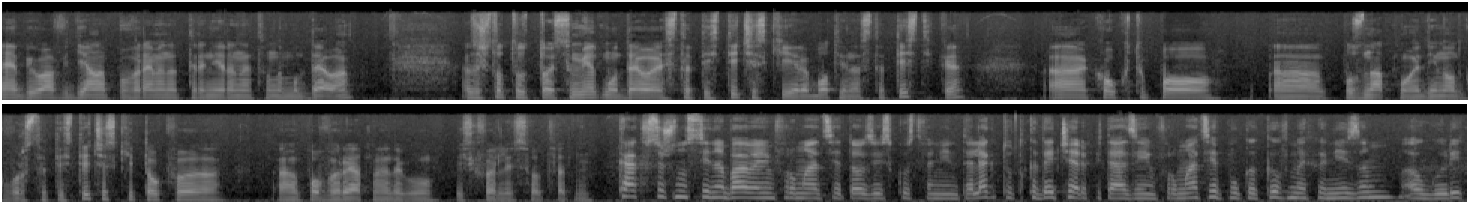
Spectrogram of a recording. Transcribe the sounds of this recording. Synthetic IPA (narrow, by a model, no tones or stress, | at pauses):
ɛɛbilˠavid̪janəpovɾɛmɛnɐt̪ɾɛniɾɐnɛt̪onɐmod̪ɛlˠə | zɐʃt̪ɔt̪ot̪ɔjsɐmiət̪mod̪ɛlˠɛst̪ɐt̪ist̪it͡ʃɛsk̟iːɾɐbɔt̪inɐst̪ɐt̪ist̪i̥kə | kʰɔlˠkʊ̥t̪opo | poznat̪noɛd̪inɔd̪ɡovoɾst̪ɐt̪ist̪it͡ʃɛsk̟iːt̪ɔlˠkʊvə | povɛɾojat̪noɛd̪ɐɡoisxvɤɾlʲisəʊt̪vɛt̪nokakfsɤʃnost̪inɐbavʲəinfoɾmat̪sijət̪ɔziːskust̪vɛnint̪ɛlɛkt̪ot̪kɐd̪ɛt͡ʃɛɾpit̪aziːnfoɾmat̪sijəpokɐkɤfmɛxɐnizəmɐlˠɡoɾit̪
